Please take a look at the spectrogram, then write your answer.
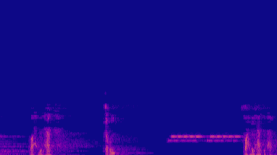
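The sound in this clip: A mobile phone ringtone: a short, steady electronic tone plays alone in a gap between stretches of a man's speech.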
